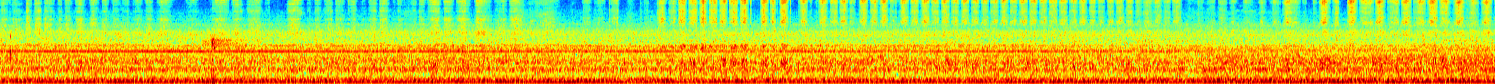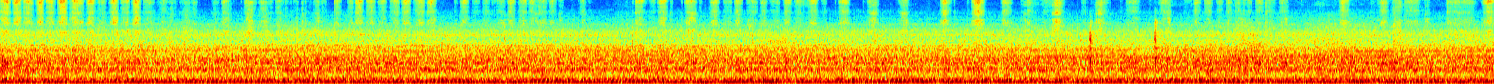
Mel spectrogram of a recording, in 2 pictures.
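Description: A Dixon Ticonderoga graphite pencil scratching across sketchbook paper in quick short strokes as fur is shaded in, over a steady low hum.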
